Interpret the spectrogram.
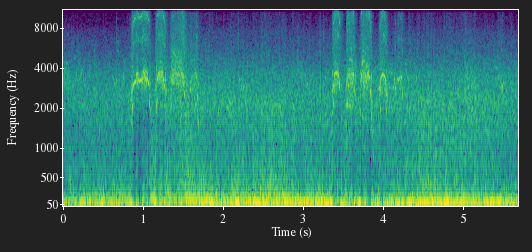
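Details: Ospreys calling at a nest at Dunrovin Ranch, 11 July 2016, during a second fish delivery: two bursts of shrill squawking chirps, each a quick series of three or four notes, against strong wind noise.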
